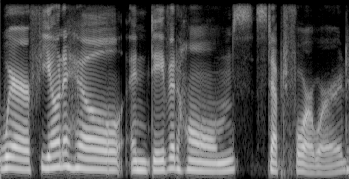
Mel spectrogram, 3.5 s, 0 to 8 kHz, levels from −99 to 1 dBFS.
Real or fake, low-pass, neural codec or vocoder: fake; 7.2 kHz; vocoder, 44.1 kHz, 80 mel bands, Vocos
